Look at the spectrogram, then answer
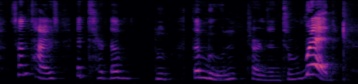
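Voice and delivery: usual speaking voice

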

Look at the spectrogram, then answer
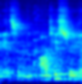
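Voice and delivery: ordinary talk, nothing marked

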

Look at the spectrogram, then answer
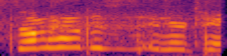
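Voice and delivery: quietly amused at her mom's fear, said fast; quick amused aside. Real, not acted. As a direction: toss off "Somehow this is entertaining" quickly with "Somehow" stressed. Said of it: "Trust me, I'm entertained by this".

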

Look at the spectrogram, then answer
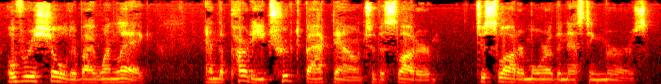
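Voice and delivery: ordinary delivery

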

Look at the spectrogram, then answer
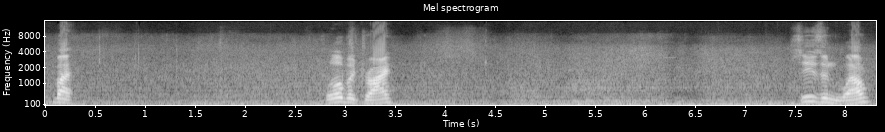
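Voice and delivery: talking between burger bites; speaking with food in mouth; mouth full, chewing. Real, not acted. Seen 2: Eats burger throughout; takes bites mid-phrase, food visible in mouth.

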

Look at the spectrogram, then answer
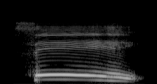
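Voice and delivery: سي as a long, held "say". Shown as a demonstration. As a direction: draw out the "ay" in سي. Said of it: "أنا بمد في الإيه". (مدّ الإيه في «سي»)

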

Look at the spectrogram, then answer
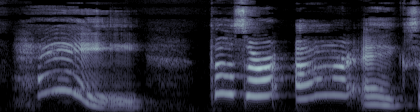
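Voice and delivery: put-on high-pitched indignant kid; indignant protest. A narrator's reading. Kid claiming found eggs, indignant protest. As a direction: protest your claim loudly.

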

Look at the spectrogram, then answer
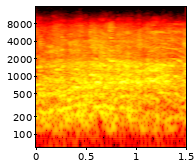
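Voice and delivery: sudden loud cracking-up laugh. Real, not acted. Bursts out laughing mid-quote.

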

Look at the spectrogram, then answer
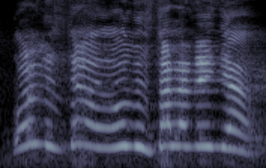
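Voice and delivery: high, strained demand; squealing, agitated questioning; alarmed father. Acted. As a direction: press for an answer, voice rising to loud. Father demands his daughter.

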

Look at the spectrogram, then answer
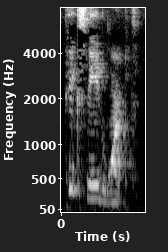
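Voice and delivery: ordinary delivery, nothing marked

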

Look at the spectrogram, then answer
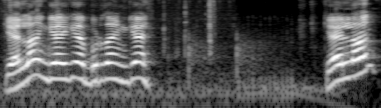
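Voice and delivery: high, loud come-on; taunting call. Real, not acted. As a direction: dare the enemy over. Taunting enemy.

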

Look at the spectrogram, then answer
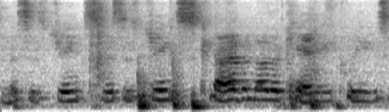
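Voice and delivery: put-on high little child's voice asking; small child. Child tugging Jinx's coat for candy, high pleading voice. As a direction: beg sweetly like a small kid.

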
